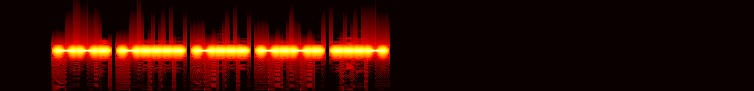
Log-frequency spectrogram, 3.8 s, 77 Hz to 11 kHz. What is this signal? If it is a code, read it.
Morse code, heard as a keyed tone, about 42 wpm, 700 Hz. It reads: G6BCV
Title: DXCC-100 Call Signs - 5 Characters - Repeated 3x - 45wpm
